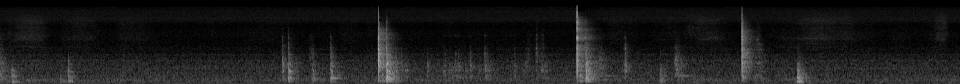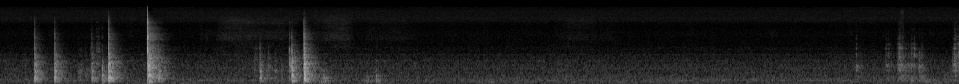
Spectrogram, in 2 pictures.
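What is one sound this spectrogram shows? Wooden game pieces click and knock as they are moved across a wooden board.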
